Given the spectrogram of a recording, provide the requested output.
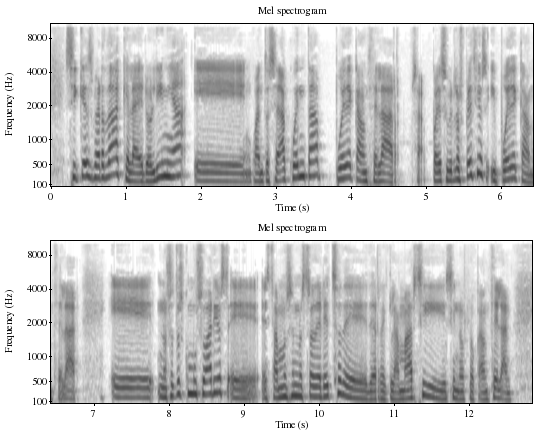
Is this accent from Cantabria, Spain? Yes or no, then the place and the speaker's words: yes; Santander, Cantabria, Spain; De Santander.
